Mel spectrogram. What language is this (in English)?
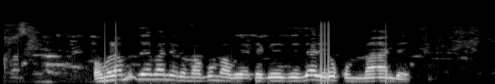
Ganda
